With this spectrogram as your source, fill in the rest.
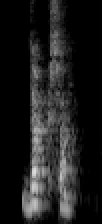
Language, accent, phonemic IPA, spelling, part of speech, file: French, Canada, /dɔk.sa/, doxa, noun, LL-Q150 (fra)-doxa.wav
- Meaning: doxa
